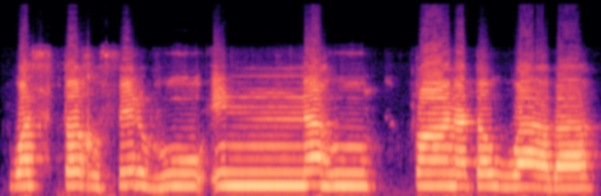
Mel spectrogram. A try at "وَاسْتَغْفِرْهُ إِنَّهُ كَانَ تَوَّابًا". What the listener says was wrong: کانا میں کاف باریک رہے گا، موٹا نہ کریں. واستغفرہ انہو کان توابا. إنه إنه كان توابا.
